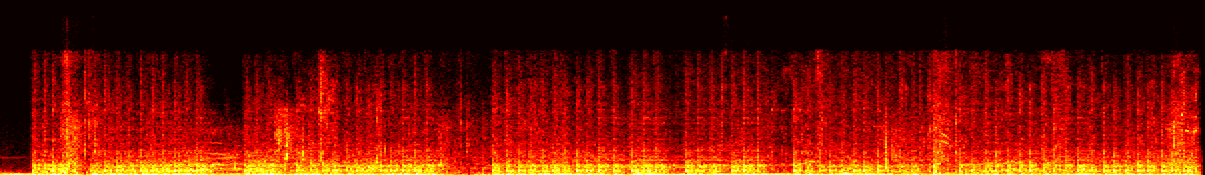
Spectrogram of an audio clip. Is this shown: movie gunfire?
yes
